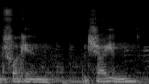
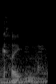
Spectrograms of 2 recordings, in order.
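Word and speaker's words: chitin: He's covered in Chitan. Is it Chitan? It's pronounced Kitan.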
